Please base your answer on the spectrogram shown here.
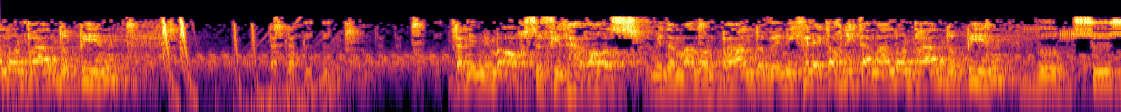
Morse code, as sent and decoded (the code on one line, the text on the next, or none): none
